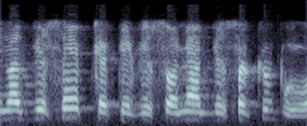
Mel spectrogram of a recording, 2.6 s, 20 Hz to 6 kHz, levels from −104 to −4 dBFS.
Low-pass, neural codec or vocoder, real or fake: 5.4 kHz; none; real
